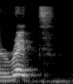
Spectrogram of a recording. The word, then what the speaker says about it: read: en futuro pues no en este caso el caso de r su pronunciación en pasado se dice red si red como el color red my brother read two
